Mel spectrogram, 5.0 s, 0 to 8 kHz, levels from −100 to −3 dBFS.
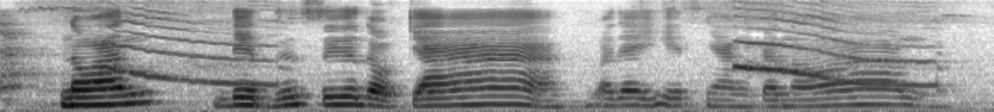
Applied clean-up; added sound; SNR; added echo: none; Dog; 13 dB; reverberation time 0.2 s.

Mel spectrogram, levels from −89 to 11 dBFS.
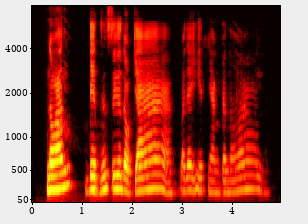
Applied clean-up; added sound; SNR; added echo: neural mask model DeepFilterNet 3.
